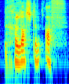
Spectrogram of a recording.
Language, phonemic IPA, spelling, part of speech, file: Dutch, /ɣəˈlɑstə(n) ˈɑf/, gelastten af, verb, Nl-gelastten af.ogg
- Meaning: inflection of afgelasten: 1. plural past indicative 2. plural past subjunctive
